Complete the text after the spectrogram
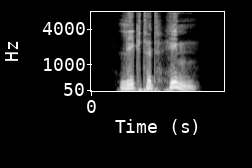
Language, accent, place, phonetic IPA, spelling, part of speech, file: German, Germany, Berlin, [ˌleːktət ˈhɪn], legtet hin, verb, De-legtet hin.ogg
- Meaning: inflection of hinlegen: 1. second-person plural preterite 2. second-person plural subjunctive II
